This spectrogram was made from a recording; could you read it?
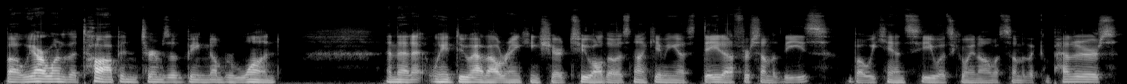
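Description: A man talking casually through a screen-recorded software tutorial, explaining as he goes with the odd filler. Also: lowish voice. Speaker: marketing consultant.

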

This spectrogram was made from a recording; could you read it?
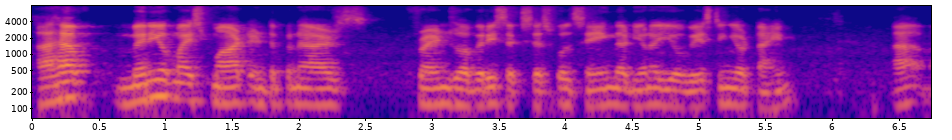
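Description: A man's voice: mid-range voice, a bit bright, slight background noise, rough recording. A middle-aged Indian man, a native Hindi speaker, gives an online guest lecture in English with many fillers and restarts. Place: indoor room on a video call. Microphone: webcam or laptop mic on video call.

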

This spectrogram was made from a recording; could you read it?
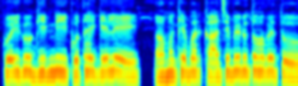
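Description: A man's voice: high voice, fairly even intonation, rapid-fire, darkish tone, lightly acted. A man voicing a grumbling, thrifty poor farmer husband in a cartoon.

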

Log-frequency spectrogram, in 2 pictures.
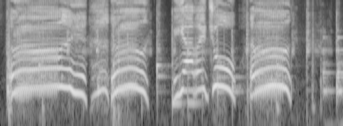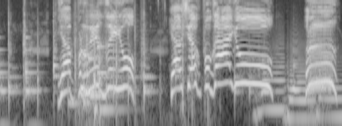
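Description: A tiny, very high-voiced donkey boy from a preschool cartoon. He is cheerful and eager, speaking very slowly in short, simple exclamations as he plays. Loud music runs behind him. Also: full character voice. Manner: exclaiming, narrating own play in short simple phrases.

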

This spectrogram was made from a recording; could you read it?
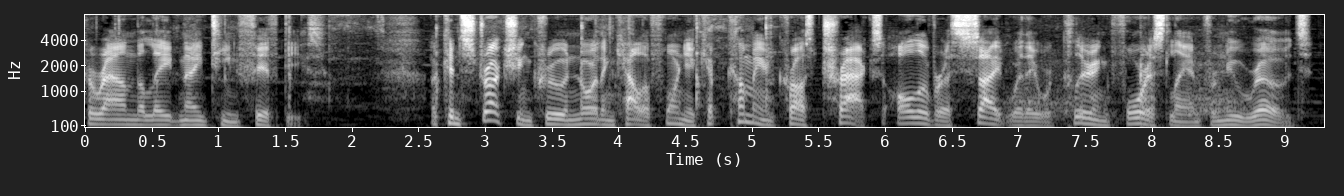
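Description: An actor playing a calm, courteous investigator who explains things in a measured way in an audio drama. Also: male voice, medium pitch, gravelly, slight background noise. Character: calm, polite male investigator of mysterious creature sightings. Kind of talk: audio drama dialogue and narration.

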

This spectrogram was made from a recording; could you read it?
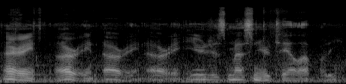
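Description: A man's voice: lowish voice, a little fast. A man casually narrating a fishing vlog outdoors from a kayak, muttering as if to himself in a laid-back way. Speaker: fishing show host. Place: outdoors on a kayak on open water. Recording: noisy outdoor camcorder audio with ambient noise.

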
